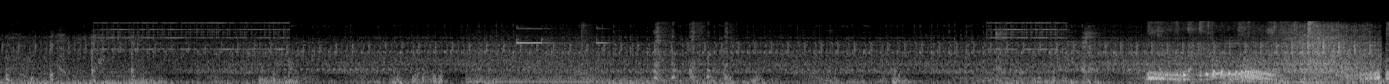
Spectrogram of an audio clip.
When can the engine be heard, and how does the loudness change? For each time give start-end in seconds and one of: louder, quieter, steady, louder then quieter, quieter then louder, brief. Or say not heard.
0.0-13.8 louder.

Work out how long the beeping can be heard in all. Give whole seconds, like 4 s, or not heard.
4 s.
